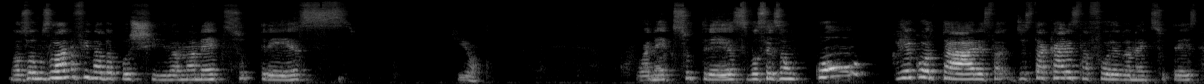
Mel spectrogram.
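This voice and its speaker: A female teacher with a Brazilian Portuguese accent gives a recorded lesson, walking through each point slowly and checking in with her students. Her voice sits a bit high. The room around her is echoey. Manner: patient, explains step by step with checks like "tá?".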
